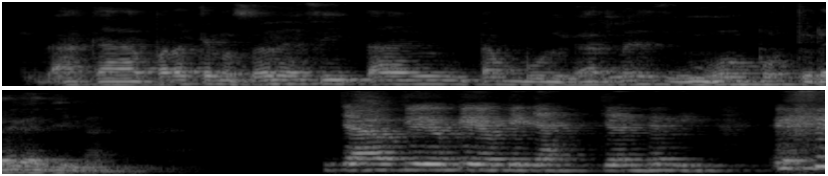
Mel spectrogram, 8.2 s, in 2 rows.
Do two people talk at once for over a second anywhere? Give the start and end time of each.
none

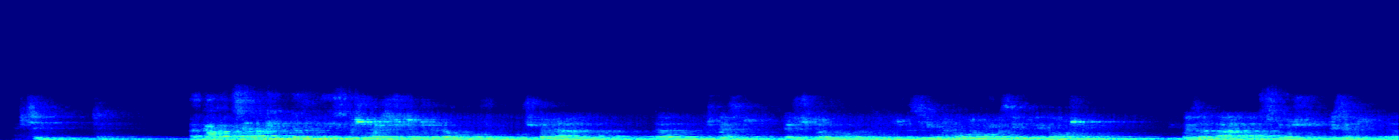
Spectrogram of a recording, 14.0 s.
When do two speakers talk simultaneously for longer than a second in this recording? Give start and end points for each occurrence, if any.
none

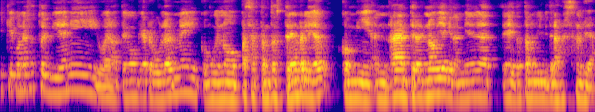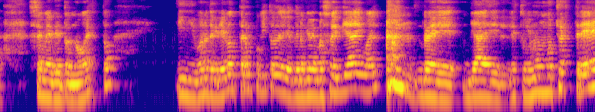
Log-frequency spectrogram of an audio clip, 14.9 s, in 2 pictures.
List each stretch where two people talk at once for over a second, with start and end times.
none

